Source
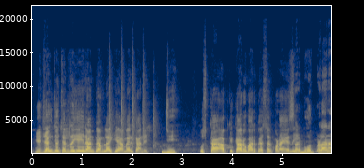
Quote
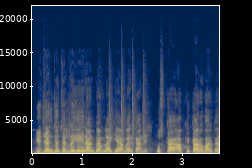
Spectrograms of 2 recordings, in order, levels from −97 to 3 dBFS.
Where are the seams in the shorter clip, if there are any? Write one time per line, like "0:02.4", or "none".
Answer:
0:02.3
